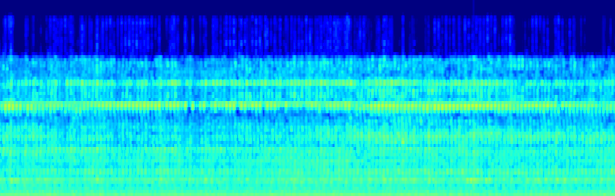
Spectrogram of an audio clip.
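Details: Cadillac ATS idling in drive after a long drive, noise fading with a little throttle: light, fairly regular tinny buzz-rattle; broken exhaust bracket near the oil filter letting the pipe chatter, repaired by welding.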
